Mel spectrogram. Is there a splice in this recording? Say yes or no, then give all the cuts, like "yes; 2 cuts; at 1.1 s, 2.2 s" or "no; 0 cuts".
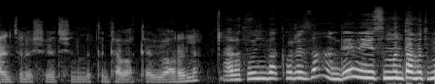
yes; 1 cut; at 2.1 s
